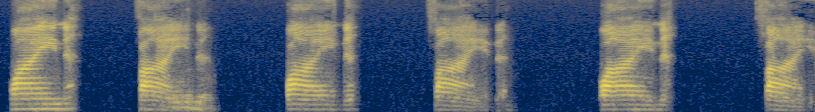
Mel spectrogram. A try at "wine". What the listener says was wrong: Exactly.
